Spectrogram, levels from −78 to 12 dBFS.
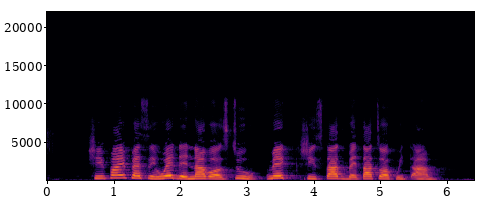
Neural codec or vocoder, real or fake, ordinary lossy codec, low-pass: none; real; none; 10.8 kHz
